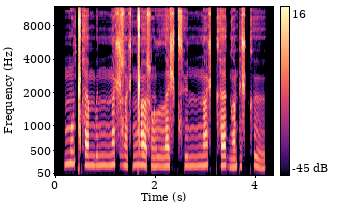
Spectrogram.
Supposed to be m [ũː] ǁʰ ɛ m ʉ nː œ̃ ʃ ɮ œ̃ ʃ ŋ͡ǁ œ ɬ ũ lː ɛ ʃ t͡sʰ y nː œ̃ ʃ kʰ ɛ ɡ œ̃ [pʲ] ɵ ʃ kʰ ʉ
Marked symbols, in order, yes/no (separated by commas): no, yes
